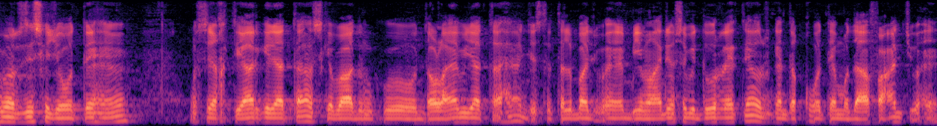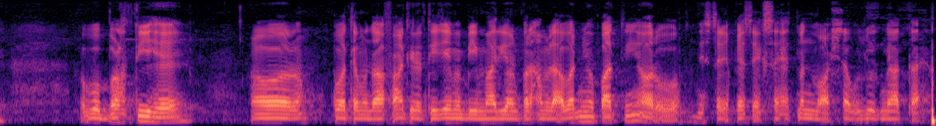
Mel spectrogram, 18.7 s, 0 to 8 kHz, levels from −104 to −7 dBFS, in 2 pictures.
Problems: none marked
